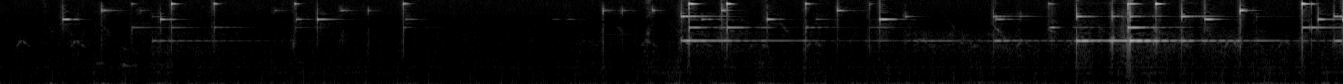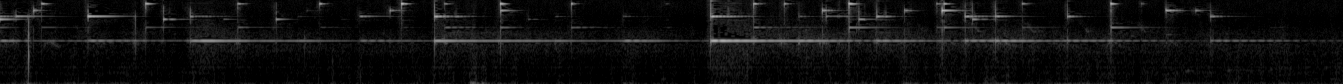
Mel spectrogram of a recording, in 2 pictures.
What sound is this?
A wind chime in the wind.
